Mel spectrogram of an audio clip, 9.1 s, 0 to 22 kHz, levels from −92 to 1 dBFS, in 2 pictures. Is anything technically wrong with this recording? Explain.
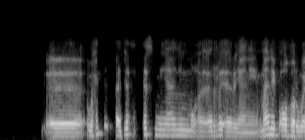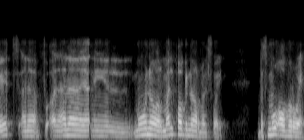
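Yes. Two faults are audible in this speech clip.

The first runs throughout. The speech carries AMR wideband (HD Voice) codec damage, and it is plainly audible. The codec models the voice with a pulse-driven vocal tract filter up to 6.4 kHz and fakes the band above with shaped noise. At low rates the model's pulses and filter settings are coarse. The voice comes out rough and raspy. The level of roughness points to one of the lowest modes, around 8.85 kbit/s.

The second is a lost AMR speech frame, from about 5.92 s to 6.19 s. The dropout sounds like a single frame of 20 ms. A radio error corrupted that frame, and the decoder discarded it. It then rebuilt the gap by reusing the last good pitch and vocal tract settings at reduced gain. The result is a brief dip and warble in the voice. The voice then takes a moment to regain its strength.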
